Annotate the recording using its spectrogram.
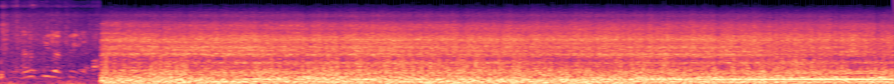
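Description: A motorcycle engine roars steadily at speed.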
